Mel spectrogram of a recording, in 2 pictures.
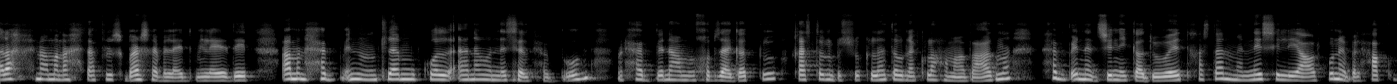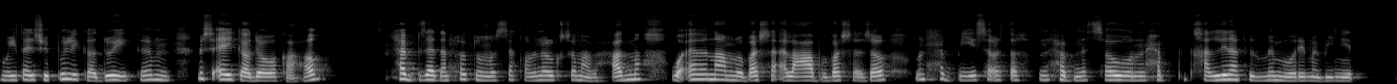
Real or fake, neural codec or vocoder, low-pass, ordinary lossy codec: fake; codec, 24 kHz, 1.2 kbps, DualCodec; 10.8 kHz; none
